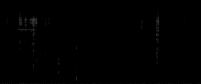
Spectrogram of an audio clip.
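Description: Faint crinkling of a clear plastic CD wrapper being handled: a few soft rustles in the first half second, then near silence.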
